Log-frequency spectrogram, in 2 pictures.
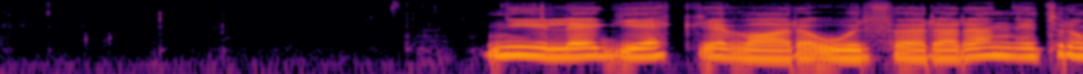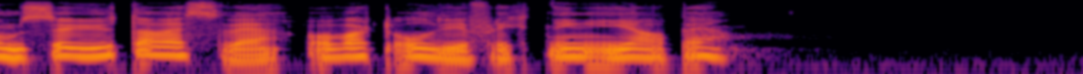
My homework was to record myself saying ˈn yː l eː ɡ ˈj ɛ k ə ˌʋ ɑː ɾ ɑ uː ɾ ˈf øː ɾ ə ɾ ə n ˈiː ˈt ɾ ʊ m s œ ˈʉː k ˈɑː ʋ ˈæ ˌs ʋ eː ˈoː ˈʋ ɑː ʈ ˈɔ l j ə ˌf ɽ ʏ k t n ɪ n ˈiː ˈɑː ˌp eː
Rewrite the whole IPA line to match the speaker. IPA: ˈn yː l eː ɡ ˈj ɛ k ə ˌʋ ɑː ɾ ɑ uː ɾ ˈf øː ɾ ɑ ɾ ə n ˈiː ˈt ɾ ʊ m s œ ˈʉː t ˈɑː ʋ ˈæ ˌs ʋ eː ˈoː ˈʋ ɑː ʈ ˈɔ l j ə ˌf ɽ ʏ k t n ɪ ŋ ˈiː ˈɑː ˌp eː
